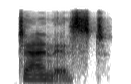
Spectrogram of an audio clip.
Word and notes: tanist: Indian

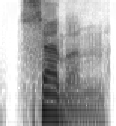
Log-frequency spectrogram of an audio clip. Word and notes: salmon: British English

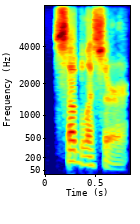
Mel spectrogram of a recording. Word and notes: sublessor: American English

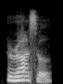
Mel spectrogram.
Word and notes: rustle: Indian

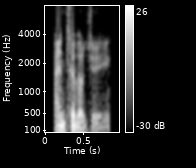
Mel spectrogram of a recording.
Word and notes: antilogy: British English

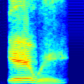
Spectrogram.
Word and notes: airway: Indian

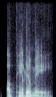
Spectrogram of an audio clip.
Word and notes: epitome: American English

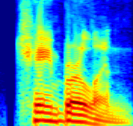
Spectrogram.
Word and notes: chamberlain: American English

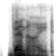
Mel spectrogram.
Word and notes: Venite: American English

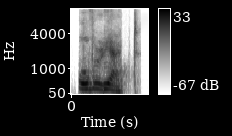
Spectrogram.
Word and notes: overreact: Indian

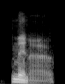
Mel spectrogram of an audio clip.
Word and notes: minnow: British English

